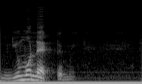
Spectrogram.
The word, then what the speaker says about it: pneumonectomy: Another example is pneumonectomy. The P is silent. We don't call it pneumonectomy, we call it pneumonectomy.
